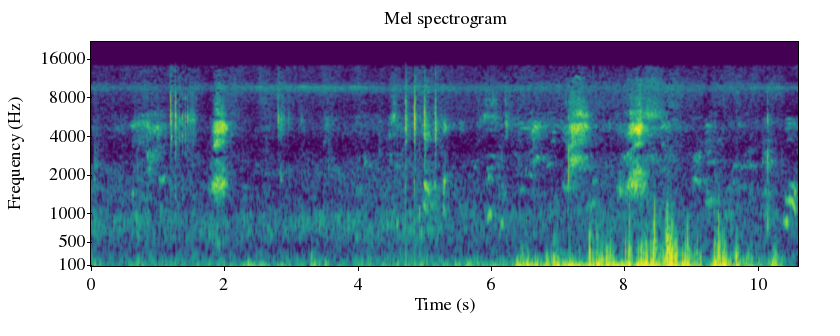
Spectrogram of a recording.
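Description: Outdoor background with faint scattered distant calls. Heavy, uneven low rumbling on the phone's microphone starts about six seconds in and carries on for about three and a half seconds.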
